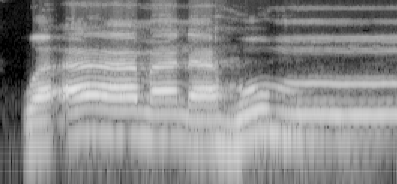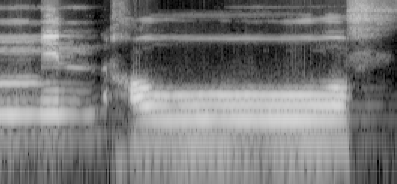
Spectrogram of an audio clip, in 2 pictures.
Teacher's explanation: Maka ketika ada mim mati bertemu mim maka dia ditahan ya. Jadi wa amanahum ditahan dulu ya. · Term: idgham mimi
